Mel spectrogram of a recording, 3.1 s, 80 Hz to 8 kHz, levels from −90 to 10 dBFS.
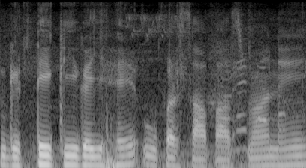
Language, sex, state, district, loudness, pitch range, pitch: Hindi, male, Uttar Pradesh, Jalaun, -18 LUFS, 105-115 Hz, 110 Hz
